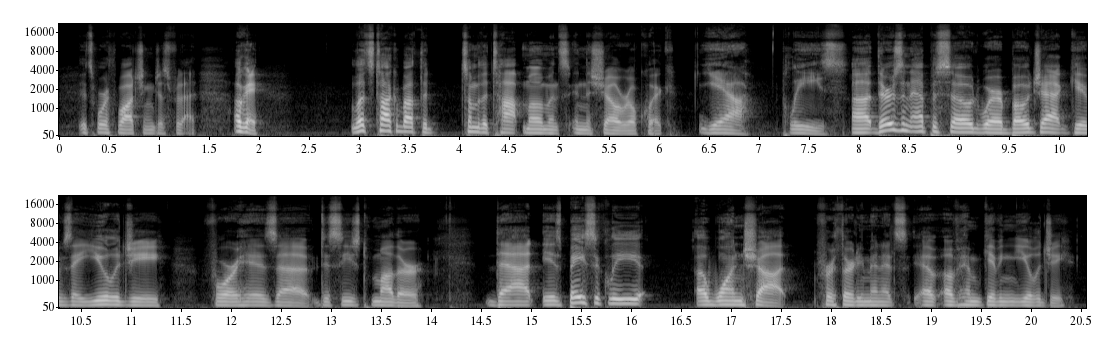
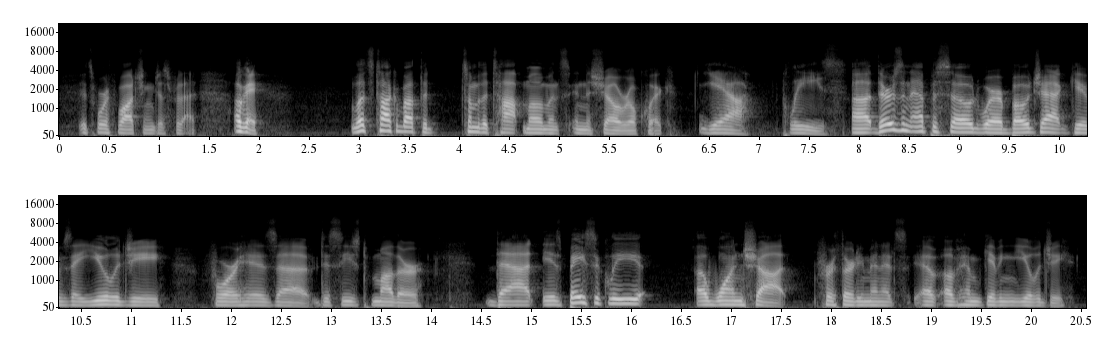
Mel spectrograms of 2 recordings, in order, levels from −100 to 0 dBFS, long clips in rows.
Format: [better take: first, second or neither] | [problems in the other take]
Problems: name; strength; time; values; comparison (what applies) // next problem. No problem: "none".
first | muffled; very; fading above 2 kHz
